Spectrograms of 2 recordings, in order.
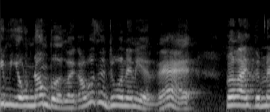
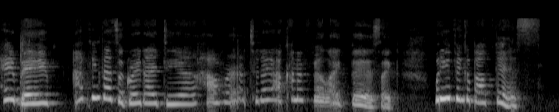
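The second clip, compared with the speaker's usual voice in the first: sweet, cutesy, pitched-up tone; 5 semitones higher, 4 dB quieter than usual. Showing how to suggest your own plan to a partner: cute. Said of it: "Get cute".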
